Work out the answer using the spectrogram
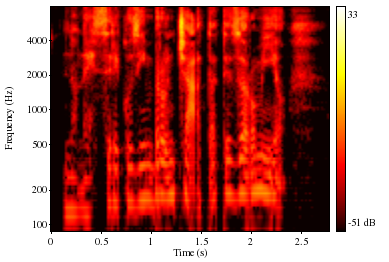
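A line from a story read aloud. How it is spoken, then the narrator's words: Whisper. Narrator (Italian): le bisbigliò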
